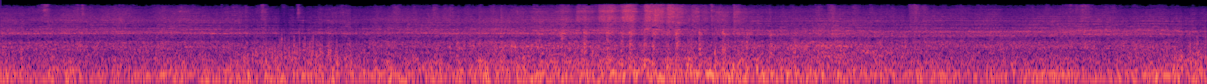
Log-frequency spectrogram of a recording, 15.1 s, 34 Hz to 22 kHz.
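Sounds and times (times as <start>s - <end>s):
freight train wheels rumbling: 0.0s - 15.0s.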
